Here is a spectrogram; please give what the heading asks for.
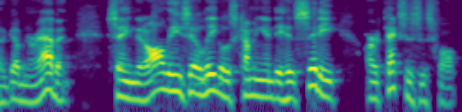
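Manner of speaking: normal talking voice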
